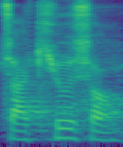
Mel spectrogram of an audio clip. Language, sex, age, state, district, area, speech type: Odia, male, 18-30, Odisha, Subarnapur, urban, read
